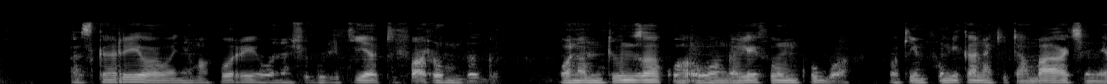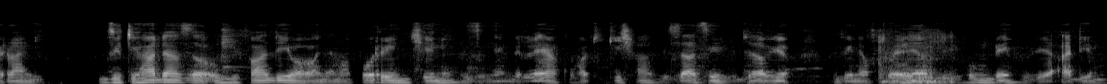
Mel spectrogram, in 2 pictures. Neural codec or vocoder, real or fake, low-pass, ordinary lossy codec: codec, 44.1 kHz, 3.4 kbps, Pupu-Codec; fake; 7.2 kHz; AAC, 48 kbps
